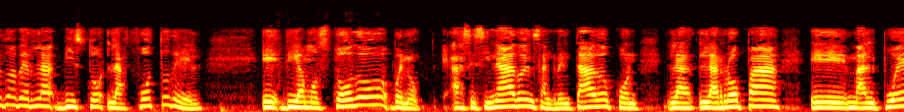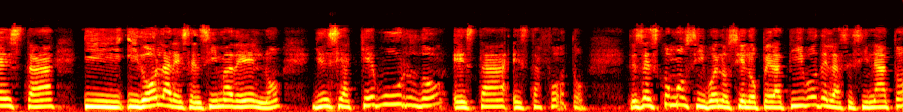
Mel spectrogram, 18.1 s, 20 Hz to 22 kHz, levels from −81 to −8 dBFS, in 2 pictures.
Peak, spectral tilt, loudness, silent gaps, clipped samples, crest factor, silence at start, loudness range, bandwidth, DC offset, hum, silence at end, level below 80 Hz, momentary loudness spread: -2 dBFS; -5.5 dB/octave; -18 LUFS; none; under 0.1%; 16 dB; 0 s; 5 LU; 9 kHz; under 0.1%; none; 0 s; -52 dBFS; 9 LU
